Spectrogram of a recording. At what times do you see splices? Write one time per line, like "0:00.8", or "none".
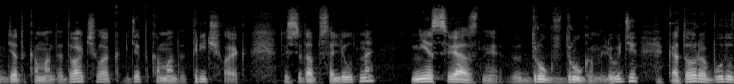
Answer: none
